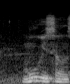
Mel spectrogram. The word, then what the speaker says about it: Mugison: Se viene Mugison, ¿estoy pronunciando bien? – Mugison, sí, unos islandeses.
